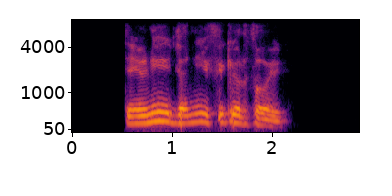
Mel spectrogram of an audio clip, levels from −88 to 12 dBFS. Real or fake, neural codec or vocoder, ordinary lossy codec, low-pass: fake; codec, 24 kHz, 3 kbps, HILCodec; Opus, 32 kbps; 7.2 kHz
